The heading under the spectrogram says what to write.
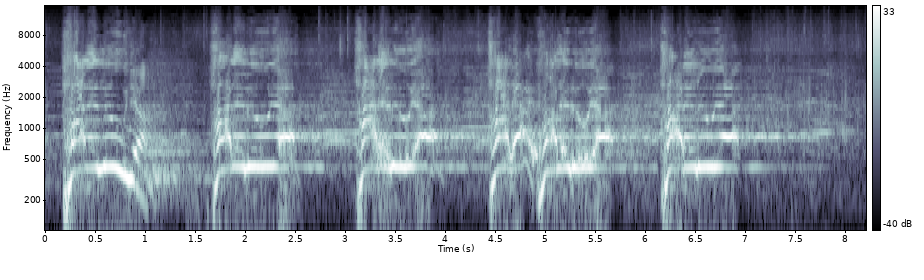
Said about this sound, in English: I give you permission to yell at your neighbor and say, be free!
